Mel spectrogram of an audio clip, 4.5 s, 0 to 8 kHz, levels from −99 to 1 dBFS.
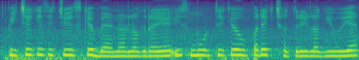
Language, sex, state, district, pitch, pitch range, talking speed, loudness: Hindi, female, Uttar Pradesh, Shamli, 255 Hz, 225-270 Hz, 225 wpm, -13 LUFS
